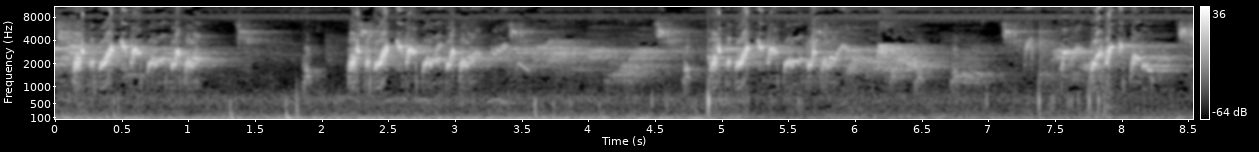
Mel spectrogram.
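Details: A red-whiskered bulbul sings during 'kích bổi' training meant to excite it into strong song. Four brisk, liquid warbling phrases arrive roughly every two and a half seconds, each fading into a softer trailing note.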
